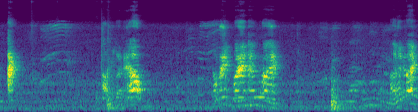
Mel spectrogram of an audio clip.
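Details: African grey parrot in Pakistan talking in Urdu: several short bursts of speech-like phrases with bright, tonal harmonics, separated by pauses, in a quiet room.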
